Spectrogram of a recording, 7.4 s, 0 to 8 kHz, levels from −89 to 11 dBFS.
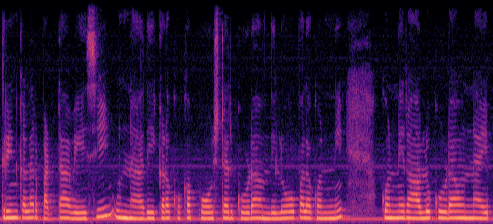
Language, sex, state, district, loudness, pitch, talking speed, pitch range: Telugu, female, Telangana, Mahabubabad, -14 LUFS, 225 Hz, 130 wpm, 215-230 Hz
